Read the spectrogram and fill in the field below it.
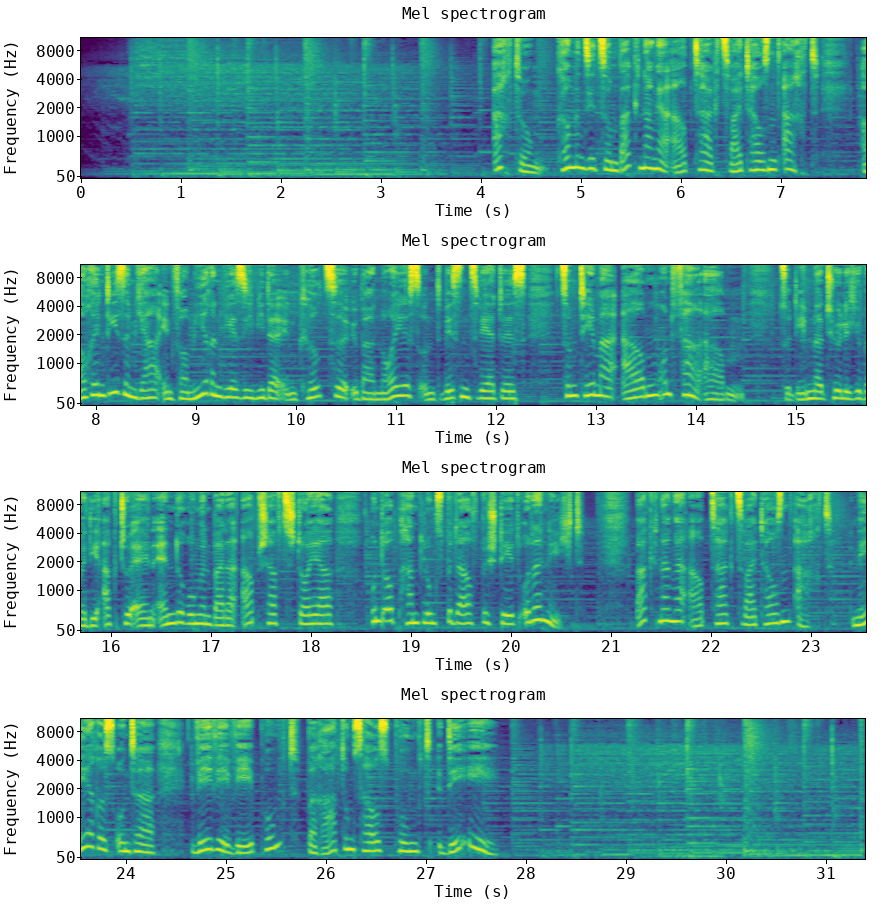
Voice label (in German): Werbespot; Beratungshaus Backnang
